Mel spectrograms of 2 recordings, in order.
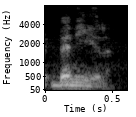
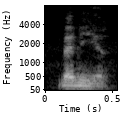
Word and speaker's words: venir: So, of course, you could hear V, like I just pronounced for you, so you won't get the spelling venir, but more commonly you would hear venir, venir, like a soft B.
